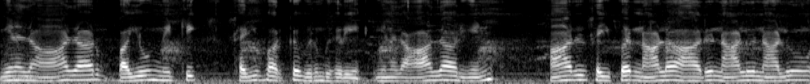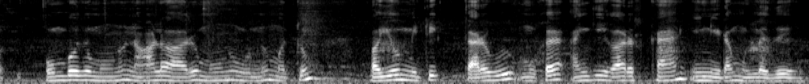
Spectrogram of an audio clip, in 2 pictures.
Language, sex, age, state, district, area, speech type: Tamil, female, 60+, Tamil Nadu, Thanjavur, urban, read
